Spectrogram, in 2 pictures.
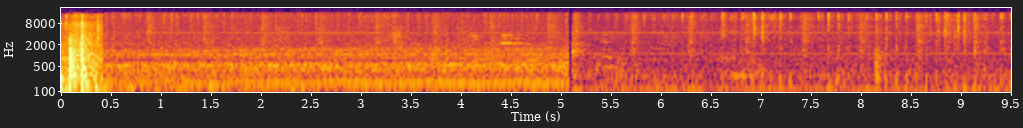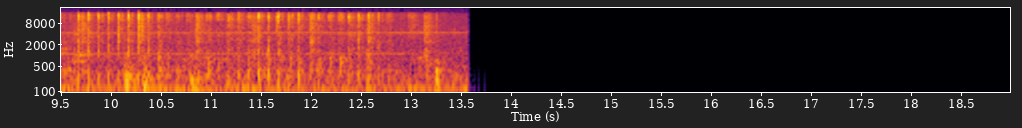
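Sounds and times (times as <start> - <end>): faint clicks and crackles: 0.0 - 13.3
low steady hum: 0.0 - 13.6.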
